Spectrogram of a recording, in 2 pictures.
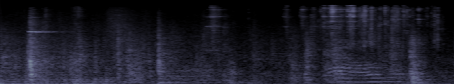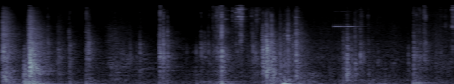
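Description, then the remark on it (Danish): Keys jangle and scrape in a lock, followed by clicks and the thuds of two locked doors being unlocked and pushed open to enter a medicine room at a residential home for people with mental illness, with brief faint voices in the background. “Vi skal gennem hele to døre med lås for at komme ind i medicinrummet på Slotsvænget, som er et botilbud for psykisk syge.”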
